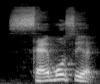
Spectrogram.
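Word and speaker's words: psammosere: सैमोसेयर, ये जो वर्ड है दैट इज सैमोसेयर, इसमें ये पी साइलेंट है।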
